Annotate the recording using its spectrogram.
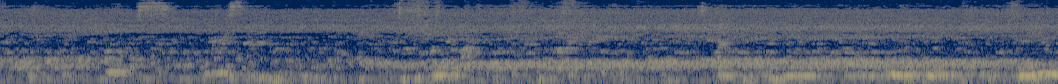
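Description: Steady hiss of rain falling outside an open window. Faint, indistinct murmur-like sounds sit underneath.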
